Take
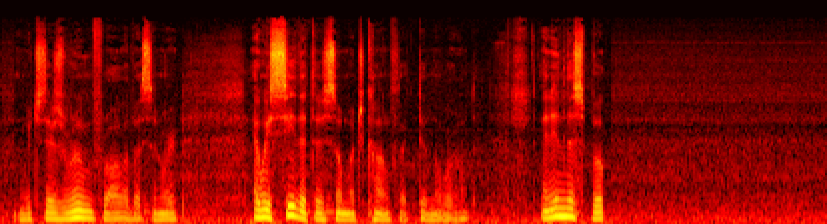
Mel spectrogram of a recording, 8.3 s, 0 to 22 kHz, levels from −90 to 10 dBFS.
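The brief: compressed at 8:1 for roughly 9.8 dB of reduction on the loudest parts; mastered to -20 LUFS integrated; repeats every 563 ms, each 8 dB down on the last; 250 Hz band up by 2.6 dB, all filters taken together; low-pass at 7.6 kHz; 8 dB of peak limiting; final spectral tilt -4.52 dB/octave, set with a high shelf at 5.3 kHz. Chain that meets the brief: low-pass 7.6 kHz; peaking EQ 250 Hz +3.5 dB; treble shelf 5.3 kHz +9 dB; compression 8:1, threshold -17 dBFS; peak limiter -16.5 dBFS; feedback delay 563 ms, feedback 40%, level -8 dB; trim +7 dB

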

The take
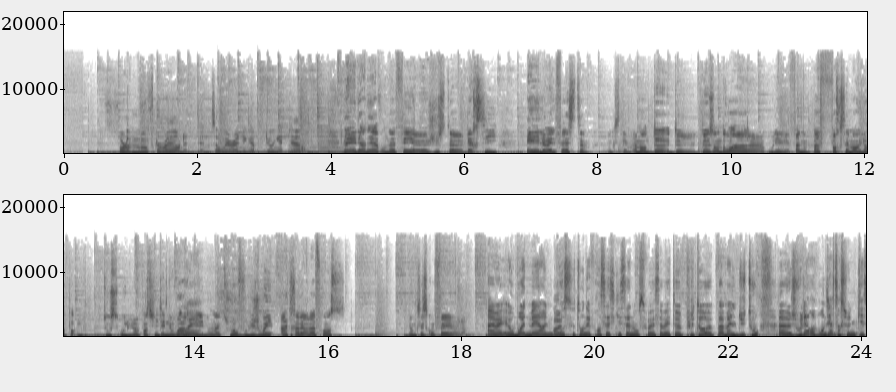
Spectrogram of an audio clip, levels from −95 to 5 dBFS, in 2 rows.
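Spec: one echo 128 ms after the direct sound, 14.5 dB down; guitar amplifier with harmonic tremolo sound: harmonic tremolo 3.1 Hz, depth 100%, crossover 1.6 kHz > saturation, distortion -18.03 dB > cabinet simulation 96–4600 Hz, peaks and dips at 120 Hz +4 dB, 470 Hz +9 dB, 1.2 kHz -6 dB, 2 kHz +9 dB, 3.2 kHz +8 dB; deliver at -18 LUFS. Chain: delay 128 ms -14.5 dB; harmonic tremolo 3.1 Hz, depth 100%, crossover 1.6 kHz; saturation -20 dBFS; cabinet simulation 96–4600 Hz, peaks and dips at 120 Hz +4 dB, 470 Hz +9 dB, 1.2 kHz -6 dB, 2 kHz +9 dB, 3.2 kHz +8 dB; trim +10.5 dB

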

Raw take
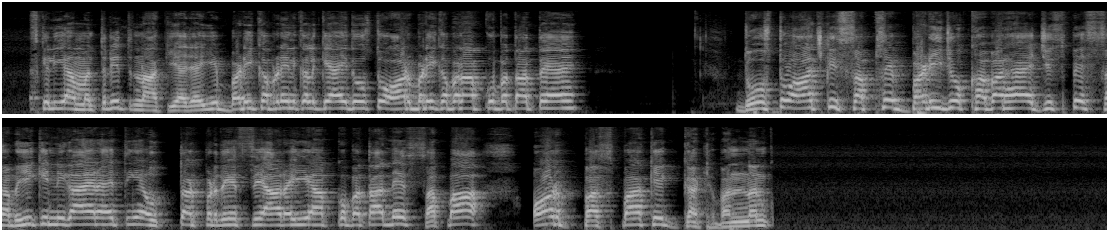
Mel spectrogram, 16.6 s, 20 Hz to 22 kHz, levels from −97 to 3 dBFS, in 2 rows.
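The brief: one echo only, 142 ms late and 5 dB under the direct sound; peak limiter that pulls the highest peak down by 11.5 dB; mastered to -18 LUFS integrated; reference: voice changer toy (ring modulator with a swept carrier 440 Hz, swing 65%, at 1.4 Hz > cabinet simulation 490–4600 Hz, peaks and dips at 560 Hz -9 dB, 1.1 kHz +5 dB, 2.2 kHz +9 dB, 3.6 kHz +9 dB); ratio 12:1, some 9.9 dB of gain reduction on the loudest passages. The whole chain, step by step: compression 12:1, threshold -31 dBFS; peak limiter -30.5 dBFS; delay 142 ms -5 dB; ring modulator with a swept carrier 440 Hz, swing 65%, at 1.4 Hz; cabinet simulation 490–4600 Hz, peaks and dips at 560 Hz -9 dB, 1.1 kHz +5 dB, 2.2 kHz +9 dB, 3.6 kHz +9 dB; trim +22 dB

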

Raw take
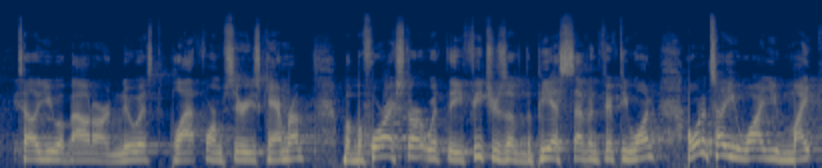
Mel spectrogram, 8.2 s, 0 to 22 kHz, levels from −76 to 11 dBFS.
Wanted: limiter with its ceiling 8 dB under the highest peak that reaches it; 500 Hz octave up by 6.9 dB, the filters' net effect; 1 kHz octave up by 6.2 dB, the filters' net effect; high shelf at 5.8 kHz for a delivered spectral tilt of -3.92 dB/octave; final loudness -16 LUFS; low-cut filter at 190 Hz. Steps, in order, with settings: high-pass 190 Hz; peaking EQ 500 Hz +7 dB; peaking EQ 1 kHz +5.5 dB; treble shelf 5.8 kHz +5.5 dB; trim +7.5 dB; peak limiter -5 dBFS

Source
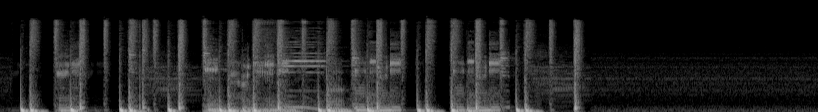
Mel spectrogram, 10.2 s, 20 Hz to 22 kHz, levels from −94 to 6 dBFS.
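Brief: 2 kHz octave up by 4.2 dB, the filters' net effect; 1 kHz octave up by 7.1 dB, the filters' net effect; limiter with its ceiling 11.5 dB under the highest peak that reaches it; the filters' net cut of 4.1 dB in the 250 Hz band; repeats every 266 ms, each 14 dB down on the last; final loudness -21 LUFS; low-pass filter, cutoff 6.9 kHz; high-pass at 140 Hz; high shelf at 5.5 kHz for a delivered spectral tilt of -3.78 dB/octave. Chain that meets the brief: high-pass 140 Hz; low-pass 6.9 kHz; peaking EQ 250 Hz -5 dB; peaking EQ 1 kHz +8.5 dB; peaking EQ 2 kHz +3.5 dB; treble shelf 5.5 kHz -4 dB; peak limiter -27 dBFS; feedback delay 266 ms, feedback 20%, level -14 dB; trim +18 dB

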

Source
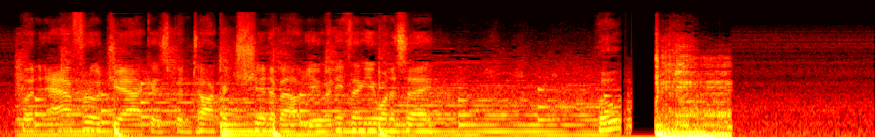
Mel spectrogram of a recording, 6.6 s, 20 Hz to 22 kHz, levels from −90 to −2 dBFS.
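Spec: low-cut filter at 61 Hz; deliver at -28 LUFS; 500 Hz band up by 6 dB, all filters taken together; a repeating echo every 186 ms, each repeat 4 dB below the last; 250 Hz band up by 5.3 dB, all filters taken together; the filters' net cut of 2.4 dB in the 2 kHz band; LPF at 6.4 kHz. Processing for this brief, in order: high-pass 61 Hz; low-pass 6.4 kHz; peaking EQ 250 Hz +5.5 dB; peaking EQ 500 Hz +6 dB; peaking EQ 2 kHz -3.5 dB; feedback delay 186 ms, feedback 63%, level -4 dB; trim -10 dB

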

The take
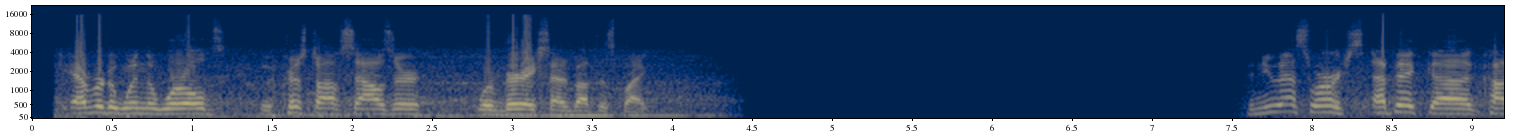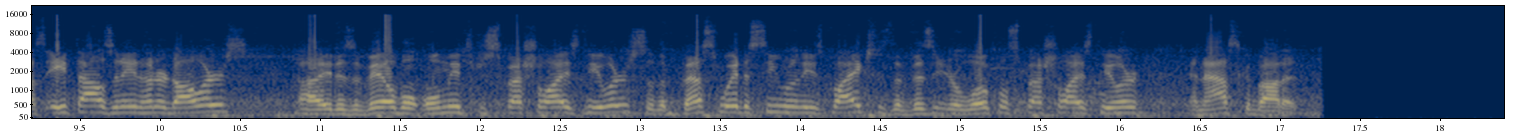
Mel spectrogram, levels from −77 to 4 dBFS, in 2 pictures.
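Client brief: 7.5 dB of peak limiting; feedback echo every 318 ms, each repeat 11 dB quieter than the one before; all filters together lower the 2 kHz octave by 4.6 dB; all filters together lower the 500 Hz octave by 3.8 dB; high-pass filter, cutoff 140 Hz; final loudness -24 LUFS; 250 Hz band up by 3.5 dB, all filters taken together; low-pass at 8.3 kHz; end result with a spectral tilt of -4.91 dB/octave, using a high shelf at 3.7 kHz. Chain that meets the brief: high-pass 140 Hz; low-pass 8.3 kHz; peaking EQ 250 Hz +9 dB; peaking EQ 500 Hz -7 dB; peaking EQ 2 kHz -7 dB; treble shelf 3.7 kHz +3.5 dB; peak limiter -20 dBFS; feedback delay 318 ms, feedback 28%, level -11 dB; trim +7 dB

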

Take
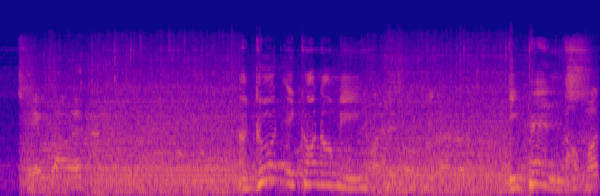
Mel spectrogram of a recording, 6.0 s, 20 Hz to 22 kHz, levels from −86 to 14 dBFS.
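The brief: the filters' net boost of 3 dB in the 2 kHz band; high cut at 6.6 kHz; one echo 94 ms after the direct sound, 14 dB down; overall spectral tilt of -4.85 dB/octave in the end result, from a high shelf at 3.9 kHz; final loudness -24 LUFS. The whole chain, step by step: low-pass 6.6 kHz; peaking EQ 2 kHz +5.5 dB; treble shelf 3.9 kHz -7.5 dB; delay 94 ms -14 dB; trim +3 dB

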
